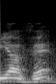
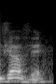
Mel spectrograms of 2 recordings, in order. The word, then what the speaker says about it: Yahvé: Entretanto, aos poucos esse nome vem sendo substituído pela forma Yahvé ou Javé, que é a pronúncia mais próxima do original.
